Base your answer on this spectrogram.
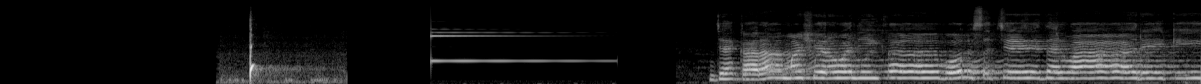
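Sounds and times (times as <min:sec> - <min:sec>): bell-like ding: 0:04.3 - 0:06.2.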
